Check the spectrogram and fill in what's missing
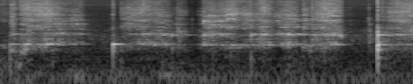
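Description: A spoon scrapes and stirs gravy sauce around a pan, with a few sharp clinks against the metal between steady swishing strokes.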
